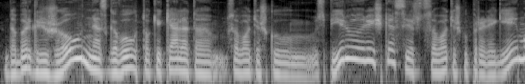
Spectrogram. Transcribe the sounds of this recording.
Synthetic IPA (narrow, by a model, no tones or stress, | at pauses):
d̪ɐbɐrɡɾʲiʒɐʊnʲɛsɡɐʋɐʊt̪oːkʲɪkʲæːlʲɛt̪ɐsɐʋoːt̪ʲɪʃkuːsʲpʲiːɾʲuɾʲɛɪʃʲkʲɛsɪrsɐʋoːt̪ʲɪʃkuːpɾɐɾʲɛɡʲeːjɪmʊ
